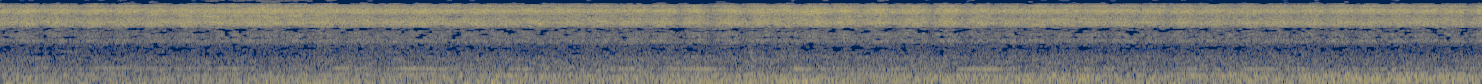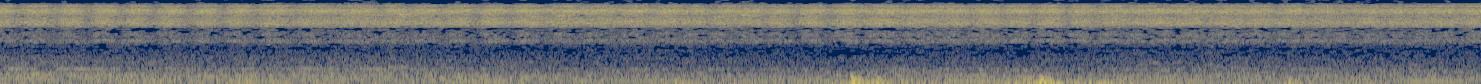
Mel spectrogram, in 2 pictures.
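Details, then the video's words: Cicadas on a hot summer day in a picturesque Italian town: a dense, unbroken high-pitched shrill drone that holds steady throughout, with a faint low rumble beneath and two brief low thumps near the end. "Cicadas In Warm Summer Day In Italian Town"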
